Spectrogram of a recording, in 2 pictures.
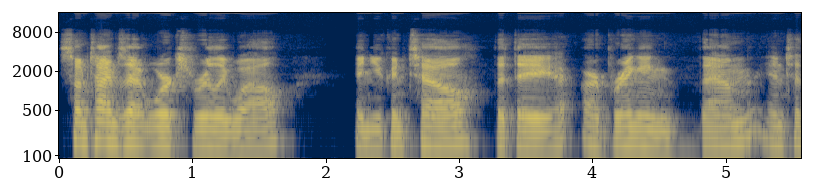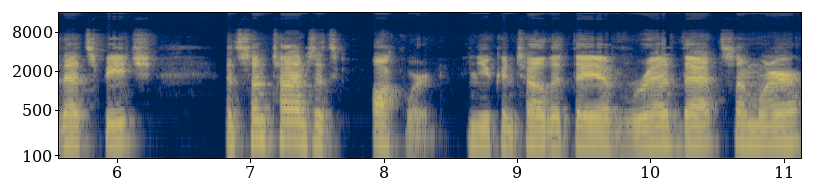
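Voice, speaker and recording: Using a plain, everyday voice, a man with a fairly high pitch speaks at a moderate pace with fairly even intonation. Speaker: student giving a class speech. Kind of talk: persuasive speech. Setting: online presentation.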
